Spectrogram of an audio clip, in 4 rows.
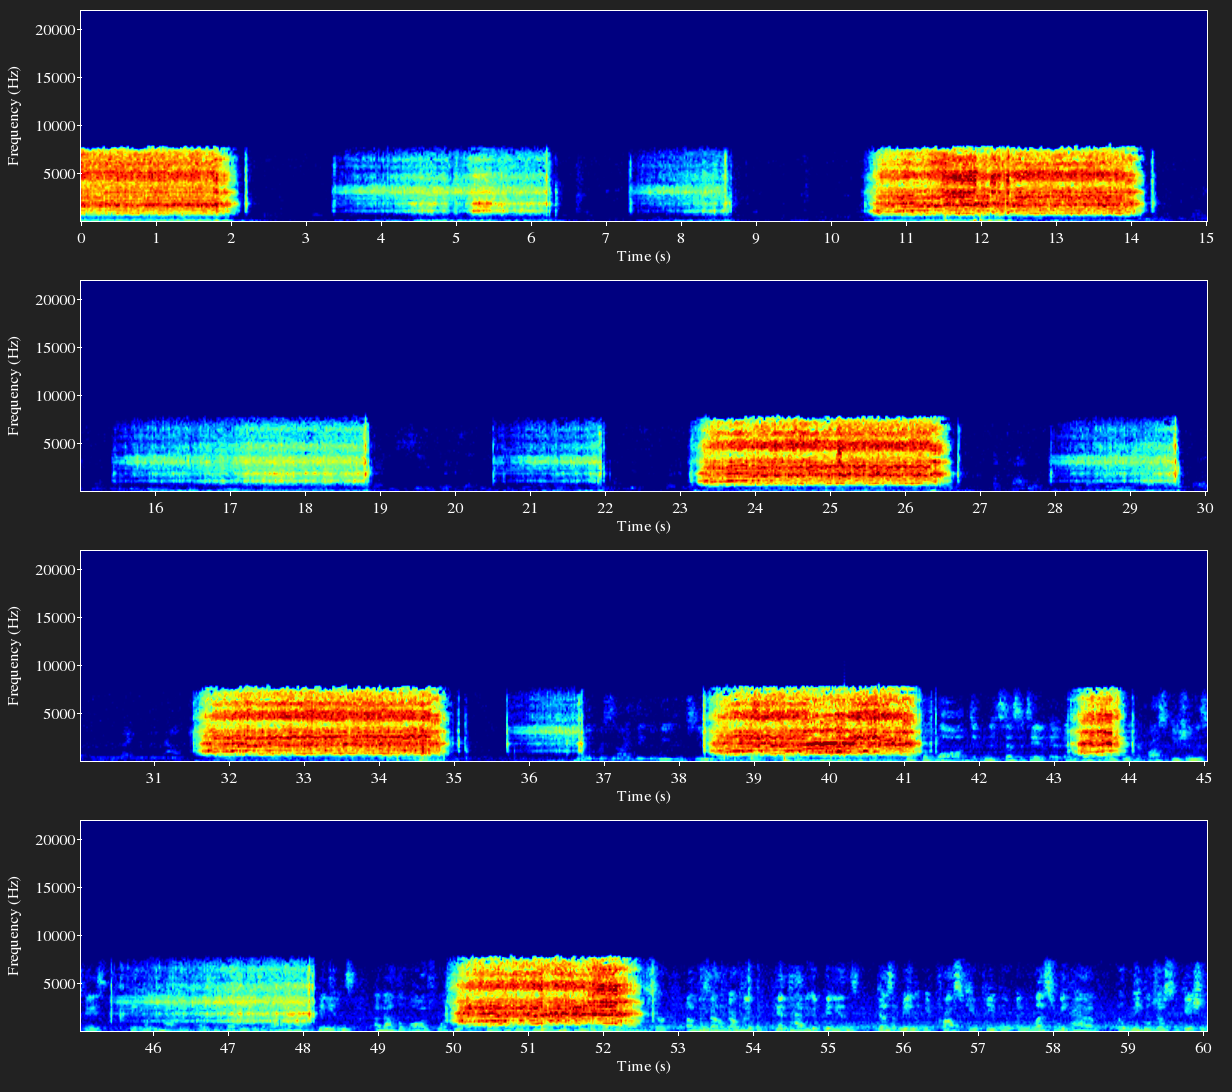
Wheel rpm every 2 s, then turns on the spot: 100, 10, 20, 0, 0, 70, 110, 10, 20, 10, 20, 40, 110, 30, 10, 20, 110, 50, 0, 80, 60, 20, 0, 10, 10, 100, 20, 0, 0, 0.
4-6 16-22 46-48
